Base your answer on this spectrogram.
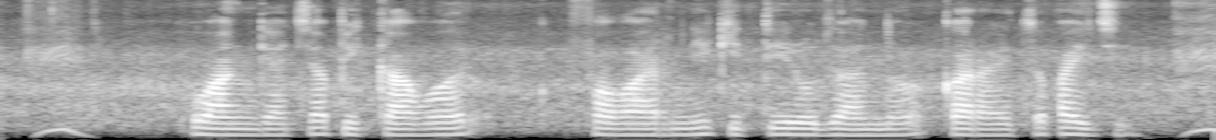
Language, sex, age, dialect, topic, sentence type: Marathi, male, <18, Varhadi, agriculture, question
